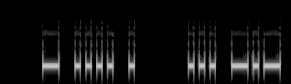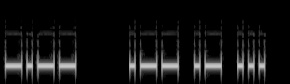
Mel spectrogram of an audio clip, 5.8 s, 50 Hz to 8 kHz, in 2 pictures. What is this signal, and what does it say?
Morse code, heard as a keyed tone, about 22 wpm, 700 Hz. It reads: THE SKY WAS
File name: Book One / 13-Chapter 13 - 22 WPM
